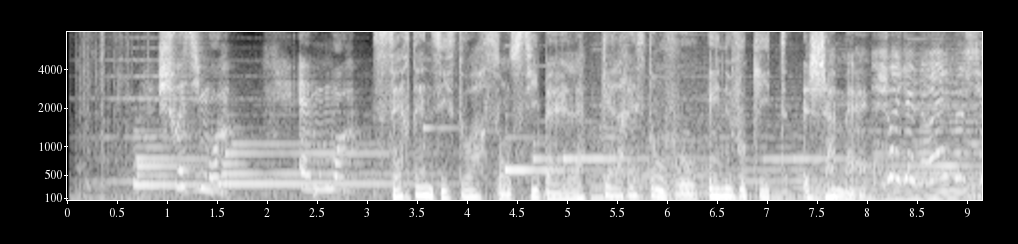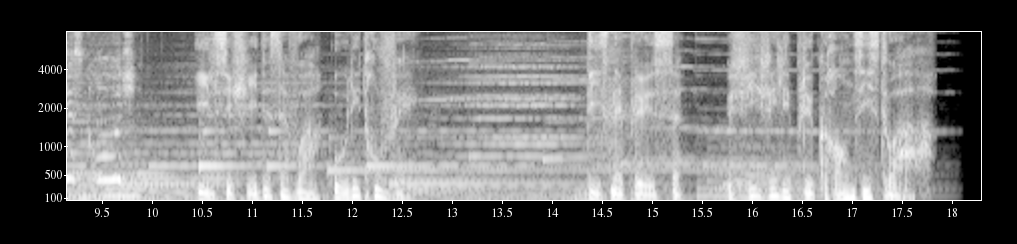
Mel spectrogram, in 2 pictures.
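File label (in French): emouvant attendrissant, Voix off documentaire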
